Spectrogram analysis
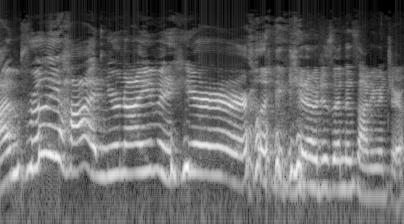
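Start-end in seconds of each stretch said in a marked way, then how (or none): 0.0-2.5 high, loud, stretched-out shout, drawn out long. Recalling a funny line once yelled at him: retelling a yell. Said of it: "I yelled something funny at him".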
